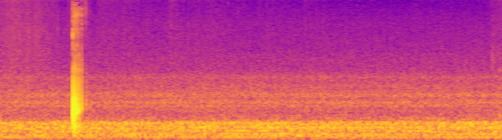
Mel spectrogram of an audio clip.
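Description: small fart

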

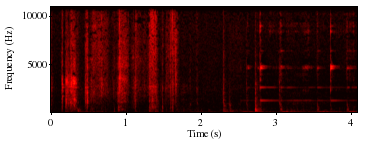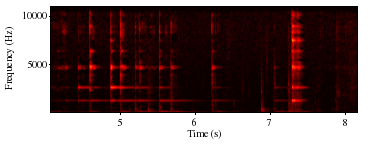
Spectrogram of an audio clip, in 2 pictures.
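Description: glasses clinking

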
